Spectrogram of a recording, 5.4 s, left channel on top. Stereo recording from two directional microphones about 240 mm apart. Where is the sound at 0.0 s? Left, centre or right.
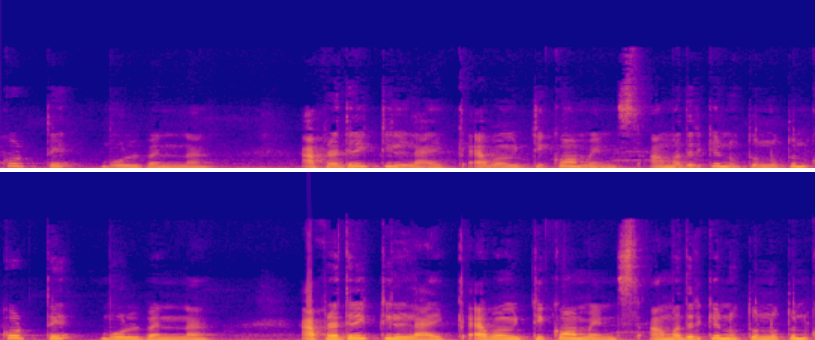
Right.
